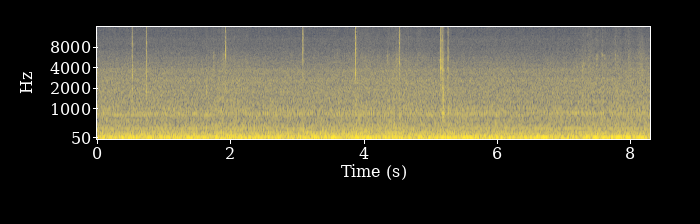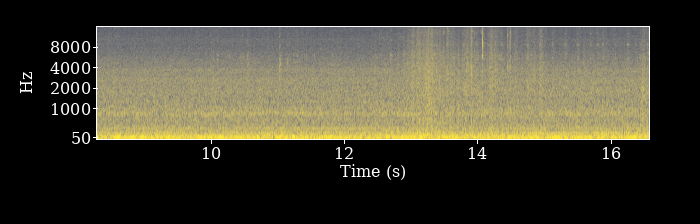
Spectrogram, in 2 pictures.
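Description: Jet engines hum steadily with a low rumble.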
